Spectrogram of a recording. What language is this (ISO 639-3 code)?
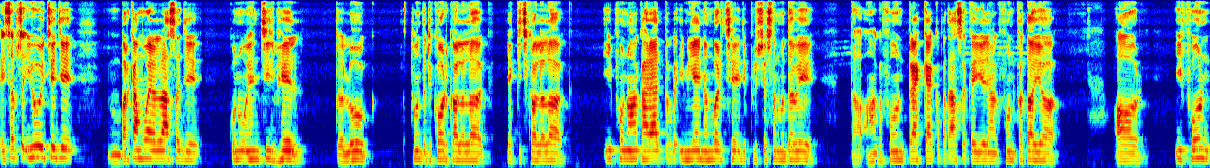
mai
